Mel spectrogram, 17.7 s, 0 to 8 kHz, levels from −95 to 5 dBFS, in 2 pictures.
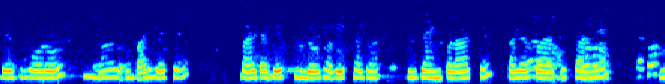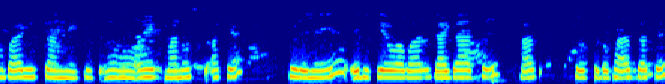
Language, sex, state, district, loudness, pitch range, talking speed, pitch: Bengali, female, West Bengal, Malda, -30 LUFS, 240-265 Hz, 120 wpm, 250 Hz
